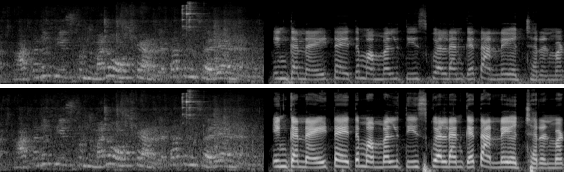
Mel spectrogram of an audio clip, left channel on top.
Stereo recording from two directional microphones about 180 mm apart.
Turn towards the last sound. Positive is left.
turn(degrees=-50)  # may be behind; listen again after turning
